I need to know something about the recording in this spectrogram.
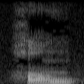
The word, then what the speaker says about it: hong: So, if you combine the consonant he and the vowel ong together and pronounce it with the first tone, it is pronounced hong.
